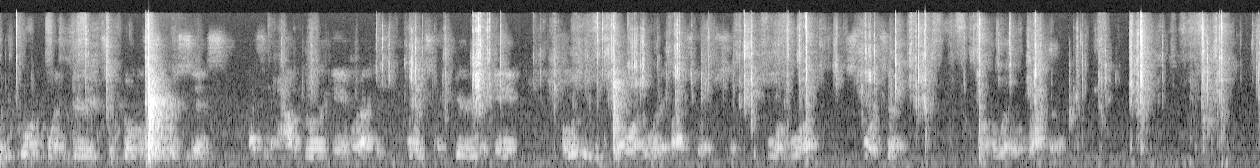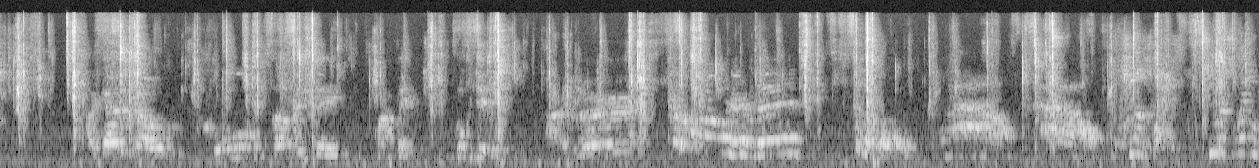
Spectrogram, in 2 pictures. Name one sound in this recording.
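Cards shuffle and slide against each other with soft rustles and clicks.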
